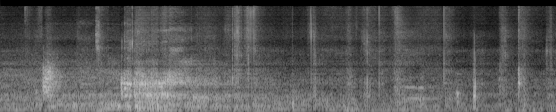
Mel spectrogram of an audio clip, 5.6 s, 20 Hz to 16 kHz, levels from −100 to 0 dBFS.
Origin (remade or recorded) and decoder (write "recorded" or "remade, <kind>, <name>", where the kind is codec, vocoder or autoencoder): remade, codec, SNAC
